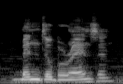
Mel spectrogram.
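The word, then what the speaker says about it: Menzoberranzan: Yeah, Robert Salvatore and Ed Greenwood pronounce it that way. Menzo Baranzan.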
